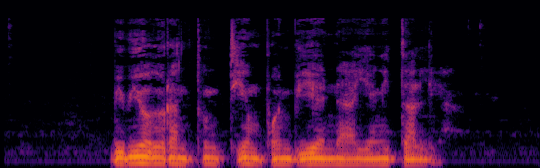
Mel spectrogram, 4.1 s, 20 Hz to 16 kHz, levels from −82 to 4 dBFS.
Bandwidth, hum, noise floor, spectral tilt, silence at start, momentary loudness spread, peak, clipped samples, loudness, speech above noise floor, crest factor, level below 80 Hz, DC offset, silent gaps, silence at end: 11.5 kHz; none; -64 dBFS; -6.5 dB/octave; 0.85 s; 9 LU; -10 dBFS; under 0.1%; -27 LUFS; 38 dB; 18 dB; -42 dBFS; under 0.1%; none; 0.65 s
